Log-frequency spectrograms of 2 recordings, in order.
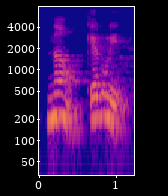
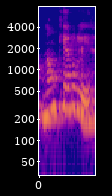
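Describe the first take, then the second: First: There is a pause after não. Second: It runs on without a pause after não.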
